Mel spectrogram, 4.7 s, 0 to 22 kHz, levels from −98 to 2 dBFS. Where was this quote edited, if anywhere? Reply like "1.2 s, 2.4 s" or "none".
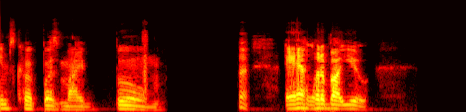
1.7 s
